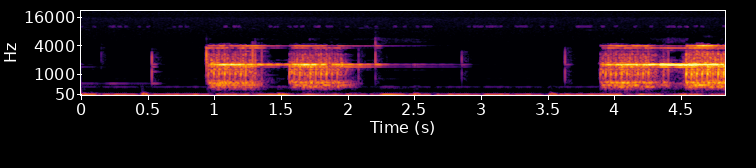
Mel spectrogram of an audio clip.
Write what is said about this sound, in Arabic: ما ترد على التليفون.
